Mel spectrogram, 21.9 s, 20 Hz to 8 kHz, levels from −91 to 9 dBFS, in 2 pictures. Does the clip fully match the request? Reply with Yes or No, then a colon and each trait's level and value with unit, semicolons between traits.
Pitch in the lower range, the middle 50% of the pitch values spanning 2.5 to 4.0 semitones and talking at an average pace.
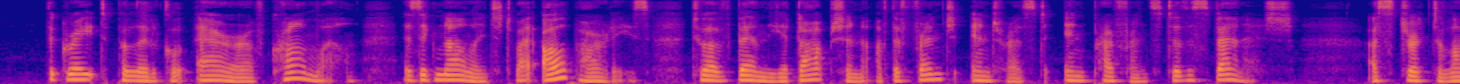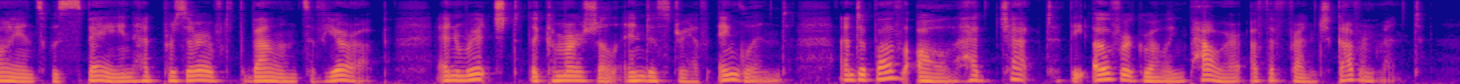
No: medium, 150 Hz; average, 3.3 semitones; average, 150 wpm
